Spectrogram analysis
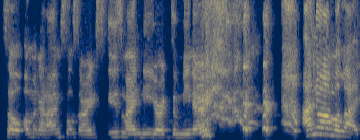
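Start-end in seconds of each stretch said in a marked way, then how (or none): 3.0-4.5 squealing laugh; high burst of laughter. Real, not acted. Laughs at her own bluntness. 4.6-5.4 laughing. Real, not acted. Laughing apology.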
